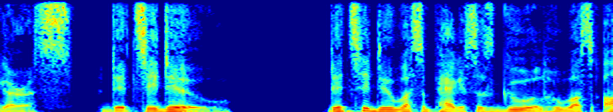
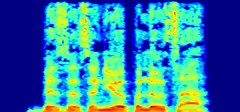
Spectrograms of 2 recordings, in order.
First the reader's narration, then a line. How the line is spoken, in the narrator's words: the voice yelled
